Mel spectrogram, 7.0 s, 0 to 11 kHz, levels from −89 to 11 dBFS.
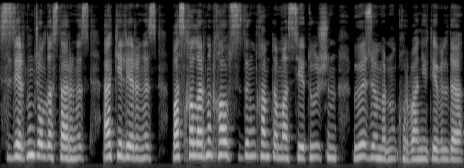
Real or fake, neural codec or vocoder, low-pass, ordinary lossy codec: real; none; 9.9 kHz; none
